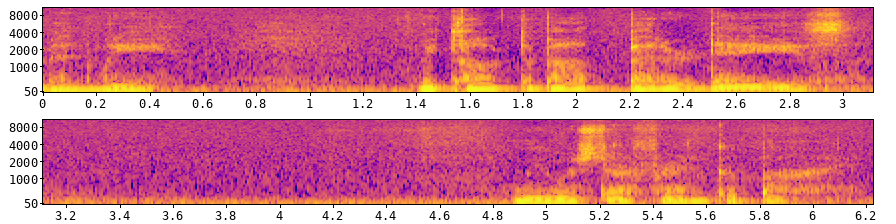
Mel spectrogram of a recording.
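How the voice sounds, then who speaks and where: A man performing an ASMR monologue as a gentle, grieving storyteller in a witch-trial roleplay, speaking softly and haltingly in a breathy, often whispered voice close to the microphone. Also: medium pitch, slight background noise, close to an everyday voice, poor audio. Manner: slow, halting, earnest, soft-spoken. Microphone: close binaural microphone.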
